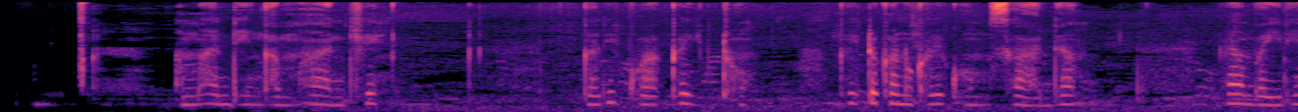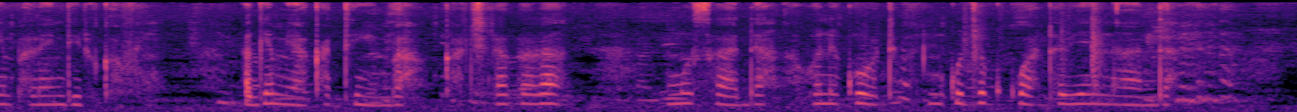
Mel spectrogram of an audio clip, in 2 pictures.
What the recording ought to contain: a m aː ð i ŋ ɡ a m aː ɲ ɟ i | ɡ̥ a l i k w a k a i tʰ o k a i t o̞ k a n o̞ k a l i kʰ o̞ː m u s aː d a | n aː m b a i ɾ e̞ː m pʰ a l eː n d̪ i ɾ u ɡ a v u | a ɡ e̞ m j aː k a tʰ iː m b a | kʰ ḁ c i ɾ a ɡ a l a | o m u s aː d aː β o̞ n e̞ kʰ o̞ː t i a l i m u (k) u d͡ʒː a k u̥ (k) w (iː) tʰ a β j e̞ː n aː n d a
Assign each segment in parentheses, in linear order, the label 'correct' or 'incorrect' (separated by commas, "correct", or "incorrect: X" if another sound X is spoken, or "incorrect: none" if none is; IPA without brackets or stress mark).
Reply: correct, correct, incorrect: aː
